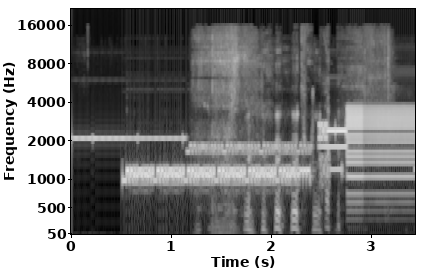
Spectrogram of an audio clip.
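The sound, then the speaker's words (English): A dial-up modem handshake as a computer places a phone call to an internet provider to connect to the internet: a thin steady tone gives way to a lower beep, then rhythmic crackling bursts of static, ending in a harsh layered screech of stacked electronic tones. “basically, it's making a phone call to your internet provider, which would take you to the place you wanted to go, the CompuServes and America Online's of the world.”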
